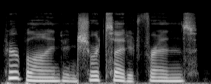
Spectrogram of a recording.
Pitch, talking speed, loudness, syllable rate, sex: 175 Hz, 140 wpm, -16 LUFS, 3.6 syllables/s, female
